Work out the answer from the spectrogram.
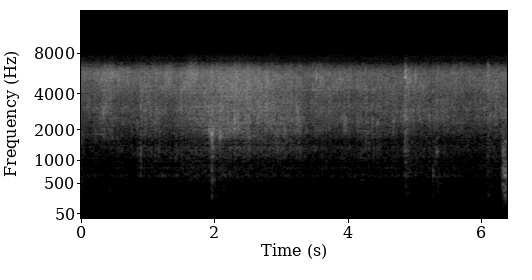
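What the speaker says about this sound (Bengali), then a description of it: "মাছগুলো আমি কড়াইতে দিয়েছি, এবার হালকা লাল করে ভেজে নেব।" Katla fish pieces fry in oil in a kadai, a steady bright sizzle with a few soft clicks of the pan, faint but continuous throughout.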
